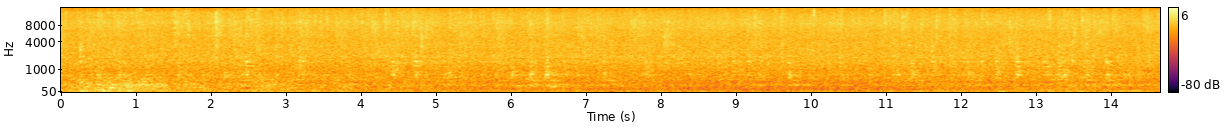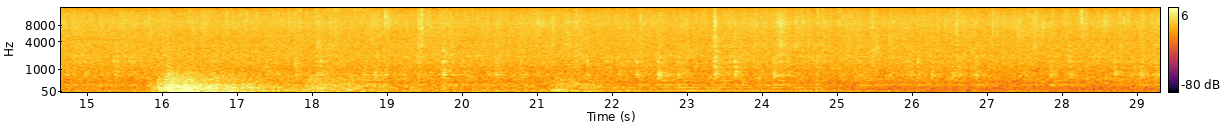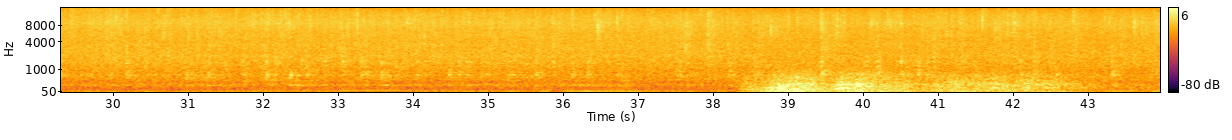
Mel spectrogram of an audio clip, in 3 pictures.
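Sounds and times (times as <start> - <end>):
heavy rain falling: 0.0 - 43.9
thunder rumbling: 15.8 - 22.3, 38.4 - 43.9.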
